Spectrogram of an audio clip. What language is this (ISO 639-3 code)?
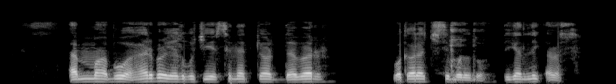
uig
